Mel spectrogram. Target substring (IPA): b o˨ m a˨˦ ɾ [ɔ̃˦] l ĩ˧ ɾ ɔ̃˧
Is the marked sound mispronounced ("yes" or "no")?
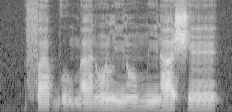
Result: no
